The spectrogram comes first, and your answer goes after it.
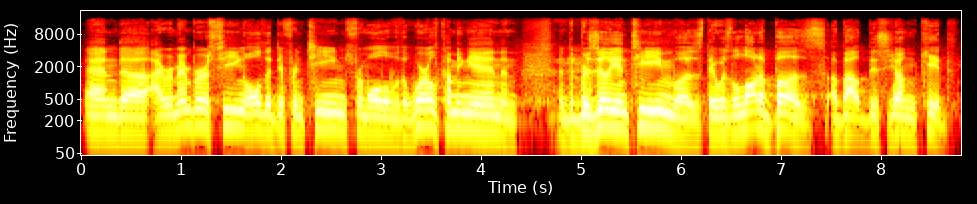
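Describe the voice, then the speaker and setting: A man in his fifties interviewing a guest in a relaxed, conversational way, often repeating words as he thinks. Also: mid-range voice, normal speed. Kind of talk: interview questions.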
